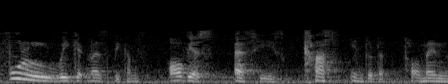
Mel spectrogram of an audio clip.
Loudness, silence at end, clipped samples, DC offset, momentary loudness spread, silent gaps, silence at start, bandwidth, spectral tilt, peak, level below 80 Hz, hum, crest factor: -29 LUFS; 0 s; under 0.1%; under 0.1%; 14 LU; none; 0 s; 5.2 kHz; -10 dB/octave; -12 dBFS; -54 dBFS; none; 16 dB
